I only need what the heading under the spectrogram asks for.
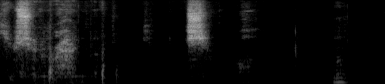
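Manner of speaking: barely voiced, very soft, hushed whisper. Playing a character who looks at her, whispering very softly. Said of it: "he's going to whisper very softly".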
